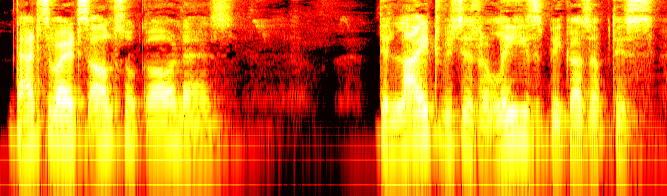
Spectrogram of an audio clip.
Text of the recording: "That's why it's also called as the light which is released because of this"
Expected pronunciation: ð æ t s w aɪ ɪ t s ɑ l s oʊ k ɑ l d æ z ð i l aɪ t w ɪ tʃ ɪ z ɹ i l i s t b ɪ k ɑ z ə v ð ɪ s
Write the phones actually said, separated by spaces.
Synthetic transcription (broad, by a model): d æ t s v aɪ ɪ t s ɑ l s oʊ k ɑ l d æ z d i l aɪ t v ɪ tʃ ɪ z ɹ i l i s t b ɪ k ɑ z ə v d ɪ s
